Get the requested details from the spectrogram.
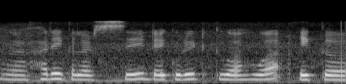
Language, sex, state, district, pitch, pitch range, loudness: Hindi, female, Bihar, Kishanganj, 225 Hz, 215-235 Hz, -17 LUFS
